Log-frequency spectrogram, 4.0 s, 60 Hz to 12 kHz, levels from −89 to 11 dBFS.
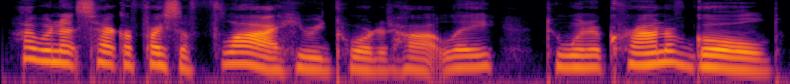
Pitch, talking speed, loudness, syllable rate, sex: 185 Hz, 230 wpm, -19 LUFS, 6.0 syllables/s, female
